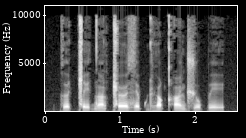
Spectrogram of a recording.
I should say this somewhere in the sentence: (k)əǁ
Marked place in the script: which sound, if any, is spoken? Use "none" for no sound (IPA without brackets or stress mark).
k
